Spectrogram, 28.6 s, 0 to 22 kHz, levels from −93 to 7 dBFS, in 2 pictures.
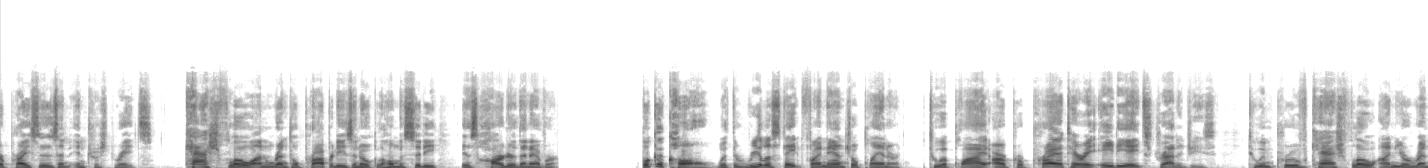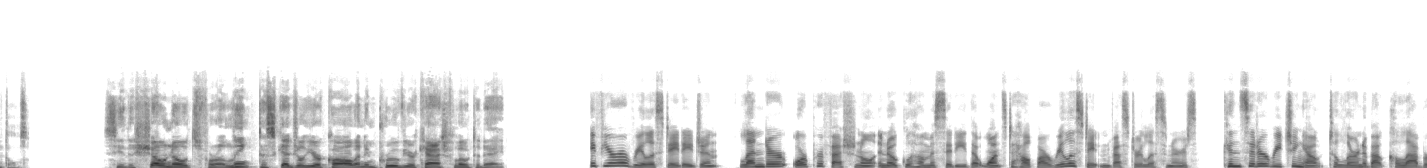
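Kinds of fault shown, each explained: No faults heard in this recording.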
